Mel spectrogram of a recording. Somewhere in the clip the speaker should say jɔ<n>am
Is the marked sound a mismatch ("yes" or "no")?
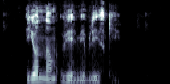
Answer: yes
